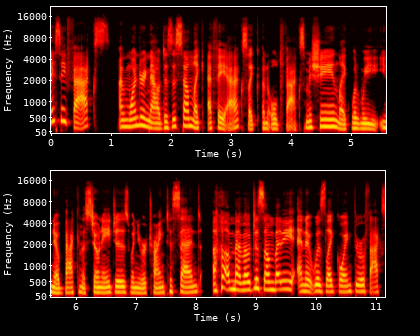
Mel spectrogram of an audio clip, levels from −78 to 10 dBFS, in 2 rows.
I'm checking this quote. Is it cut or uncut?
uncut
